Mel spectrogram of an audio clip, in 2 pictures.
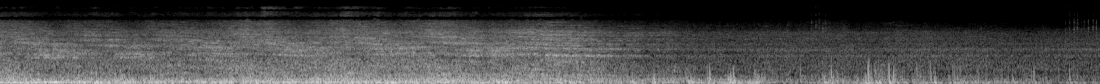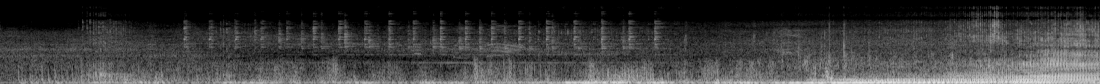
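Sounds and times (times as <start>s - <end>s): diesel locomotive engine rumble: 0.0s - 22.0s
crossing bell ringing: 11.9s - 19.8s.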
